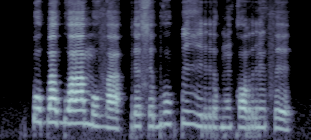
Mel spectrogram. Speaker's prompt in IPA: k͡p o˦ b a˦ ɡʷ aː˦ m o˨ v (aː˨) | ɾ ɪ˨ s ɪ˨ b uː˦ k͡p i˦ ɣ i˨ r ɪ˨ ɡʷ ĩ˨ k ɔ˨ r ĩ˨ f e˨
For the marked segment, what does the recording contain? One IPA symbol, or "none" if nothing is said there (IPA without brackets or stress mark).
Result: a˨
